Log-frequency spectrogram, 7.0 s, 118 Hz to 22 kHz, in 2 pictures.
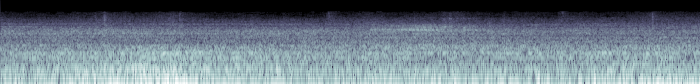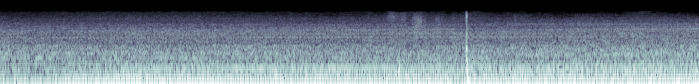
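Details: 2007 Subaru Impreza 2.5i manual, nearly 60,000 miles, driving: road and engine noise with a steady whine coming in partway and holding as the car moves; the transmission is whining, newly started, cause unknown.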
